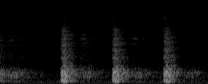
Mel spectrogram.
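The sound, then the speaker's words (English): Three sharp firework bangs go off in steady succession, each a quick booming crack with a short fading tail, heard over a low background hum. “Fireworks.”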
